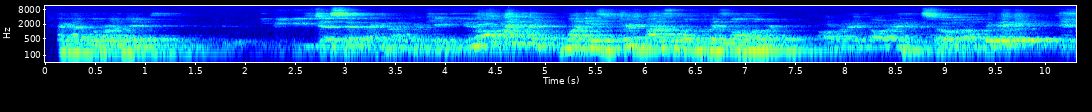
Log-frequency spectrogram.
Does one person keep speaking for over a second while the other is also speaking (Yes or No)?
No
